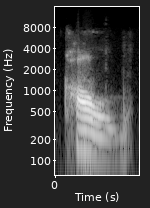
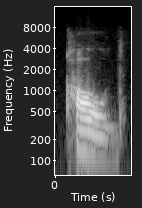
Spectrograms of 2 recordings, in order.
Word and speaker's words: called: the word call o the L sound such a difficult sound especially for us Brazilians oh my goodness oh the old sound we should pronounce it as a D guys called called good number six the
